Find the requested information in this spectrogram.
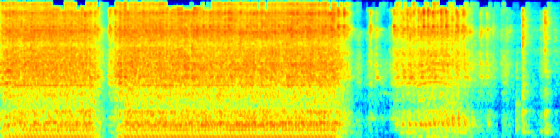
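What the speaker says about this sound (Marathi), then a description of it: "आता इथे थोडीशी शिलाई मारून घ्या इथे वरच्या बाजूला सुद्धा" A sewing machine stitches a puff sleeve in a loud, steady whirring run, stops briefly, resumes, then breaks into short stop-start bursts near the end, close and without talk.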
